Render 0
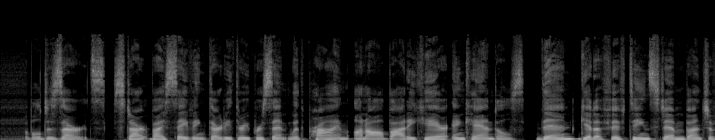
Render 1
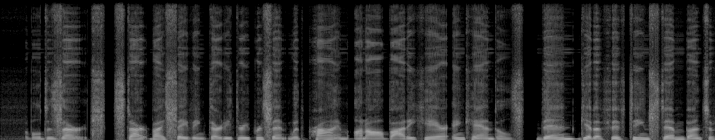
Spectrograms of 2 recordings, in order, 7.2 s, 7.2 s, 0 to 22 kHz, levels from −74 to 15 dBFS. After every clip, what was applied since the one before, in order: tone controls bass -8 dB, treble +2 dB; sample-rate reducer 14000 Hz, jitter 0%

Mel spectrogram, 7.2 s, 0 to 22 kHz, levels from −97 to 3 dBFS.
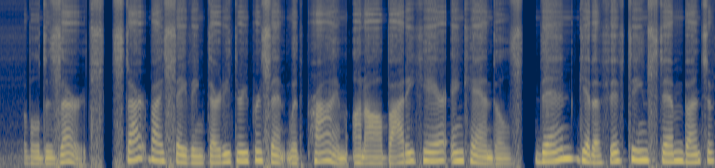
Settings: EQ curve 150 Hz 0 dB, 3000 Hz -25 dB, 10000 Hz -7 dB; gain +4 dB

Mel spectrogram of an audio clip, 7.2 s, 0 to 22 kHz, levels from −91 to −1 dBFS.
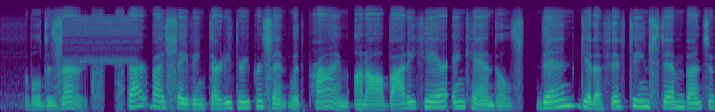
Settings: weighting filter A; downsampling 32000 Hz; spectral repair 0.65–1.32, 2100–12000 Hz after; gain -2 dB

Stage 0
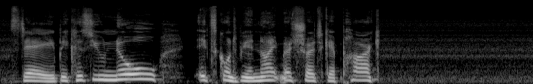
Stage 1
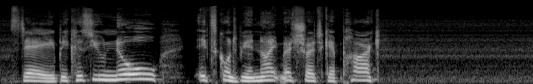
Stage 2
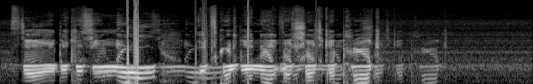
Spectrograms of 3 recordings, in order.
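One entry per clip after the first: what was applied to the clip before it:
dynamic EQ 2900 Hz, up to +5 dB, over -40 dBFS, Q 0.9; gain +3.5 dB
band inversion scrambler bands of 1000 Hz; wrapped overs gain 4.5 dB; echo 0.68 s -15.5 dB; gain +3 dB

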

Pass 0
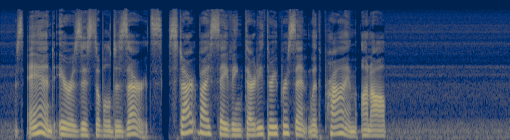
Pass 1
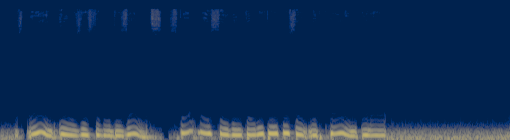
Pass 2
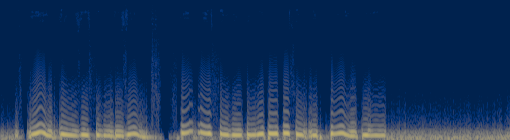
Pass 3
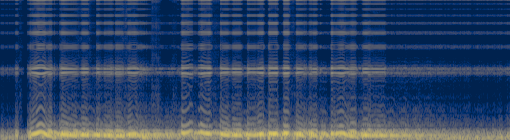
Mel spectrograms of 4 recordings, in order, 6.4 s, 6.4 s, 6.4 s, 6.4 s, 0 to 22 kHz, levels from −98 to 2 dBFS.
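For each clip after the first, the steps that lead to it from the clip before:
inverse Chebyshev band-stop 770–5800 Hz, stop band 70 dB; tilt -4 dB/oct; reverse; upward compressor, threshold -32 dBFS; reverse
running maximum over 17 samples; gain -1.5 dB
FFT order left unsorted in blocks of 16 samples; notch comb 380 Hz; repeats that get brighter 0.155 s, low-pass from 200 Hz, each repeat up 1 oct, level -6 dB; gain +6.5 dB

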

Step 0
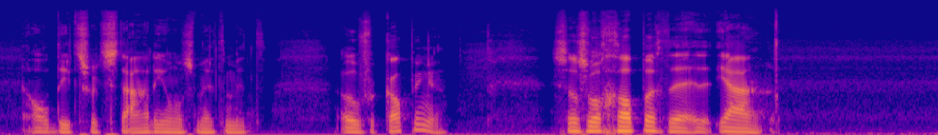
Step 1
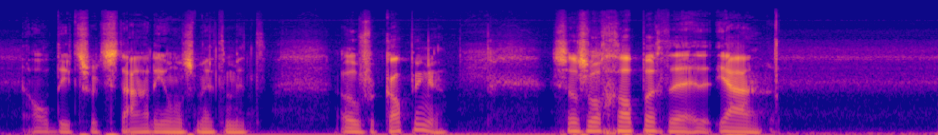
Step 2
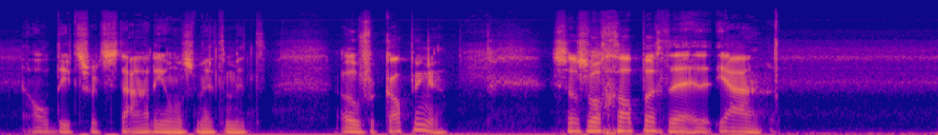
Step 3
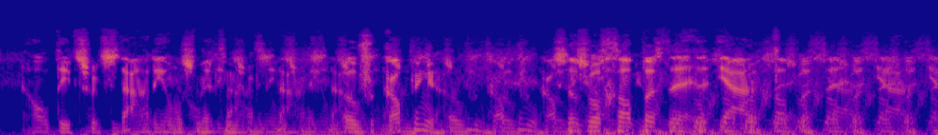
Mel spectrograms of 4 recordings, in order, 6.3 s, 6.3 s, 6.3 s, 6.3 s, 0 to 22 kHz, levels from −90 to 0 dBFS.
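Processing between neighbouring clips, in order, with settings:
graphic EQ 125/250/500/1000/2000/4000 Hz -7/-11/-12/-12/+11/+11 dB; in parallel at -2.5 dB: vocal rider 0.5 s
limiter -15 dBFS, peak gain reduction 10.5 dB
nonlinear frequency compression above 3200 Hz 1.5:1; repeats that get brighter 0.347 s, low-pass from 200 Hz, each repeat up 2 oct, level -3 dB; harmonic-percussive split harmonic -17 dB; gain -6 dB

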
